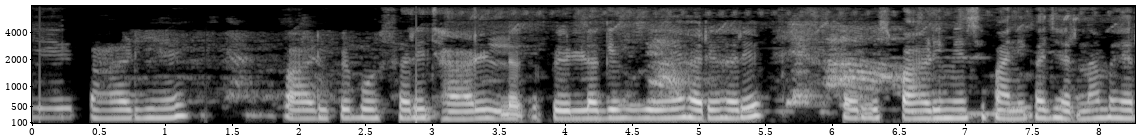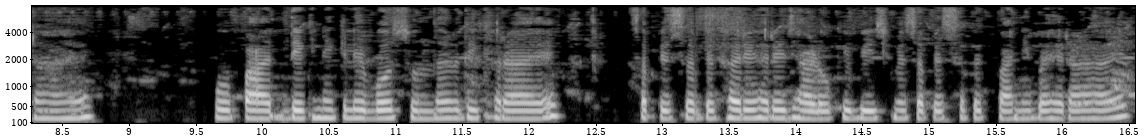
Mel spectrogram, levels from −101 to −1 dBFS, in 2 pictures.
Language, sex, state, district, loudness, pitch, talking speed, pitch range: Hindi, female, Maharashtra, Nagpur, -26 LUFS, 210 Hz, 180 wpm, 200-220 Hz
